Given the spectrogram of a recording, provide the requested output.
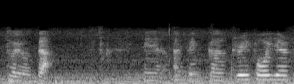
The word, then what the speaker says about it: Toyota: And does anybody know the correct pronunciation of the family name is not Toyota but Toyota.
